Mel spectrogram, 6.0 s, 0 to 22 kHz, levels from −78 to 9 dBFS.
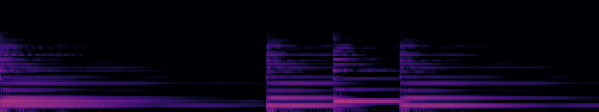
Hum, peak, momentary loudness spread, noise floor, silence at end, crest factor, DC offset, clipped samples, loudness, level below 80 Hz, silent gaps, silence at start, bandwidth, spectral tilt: none; -28 dBFS; 21 LU; -64 dBFS; 0 s; 16 dB; under 0.1%; under 0.1%; -43 LUFS; -68 dBFS; none; 0 s; 8.8 kHz; -5 dB/octave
